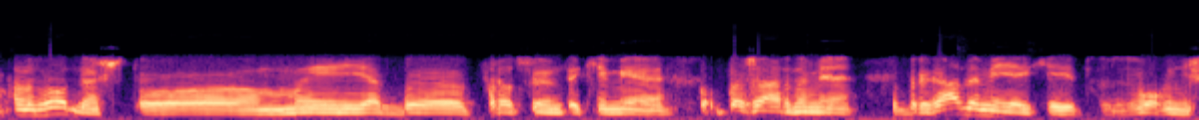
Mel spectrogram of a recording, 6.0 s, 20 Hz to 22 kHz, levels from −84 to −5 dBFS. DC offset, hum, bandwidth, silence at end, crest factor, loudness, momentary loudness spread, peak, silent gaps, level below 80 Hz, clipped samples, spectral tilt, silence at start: under 0.1%; none; 4 kHz; 0 s; 8 dB; -15 LUFS; 6 LU; -6 dBFS; none; -52 dBFS; under 0.1%; -8.5 dB/octave; 0 s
